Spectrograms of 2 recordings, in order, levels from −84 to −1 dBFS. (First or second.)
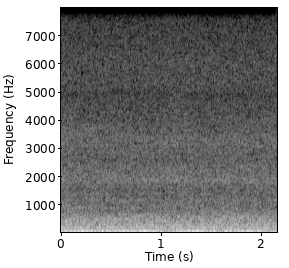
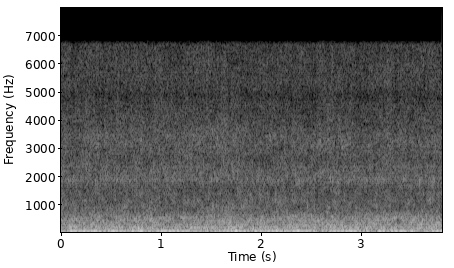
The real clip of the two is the first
